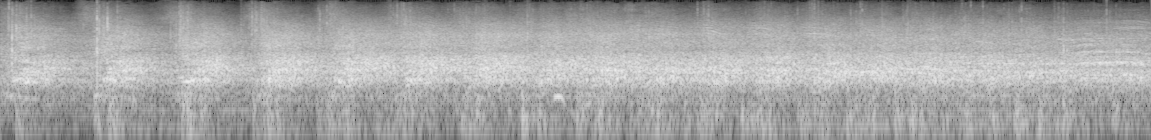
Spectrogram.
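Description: Large crowd of teenagers cheering and chanting in rhythm, loud enough to drown out the speaker, with a pulse about twice a second in the first few seconds.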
